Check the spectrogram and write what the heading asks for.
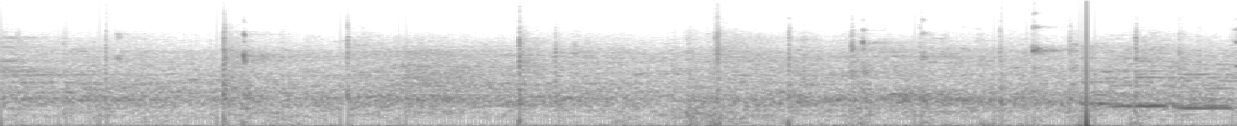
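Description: Badminton rally: the shuttlecock is struck back and forth with sharp racket pops at irregular intervals, with players' shoes briefly squeaking on the court, over a steady hall hum. The loudest hit comes about five and a half seconds in.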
